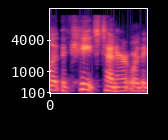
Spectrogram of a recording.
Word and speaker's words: Katenor: new to this so it's my name Kate and the word tenor and then that's just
